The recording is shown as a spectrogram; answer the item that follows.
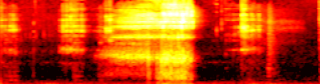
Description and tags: Slurping Coffee
Slirping from a cup of coffee. Self-recorded.
coffee, cup, drink, drinking, mug, slurp, slurping, tea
